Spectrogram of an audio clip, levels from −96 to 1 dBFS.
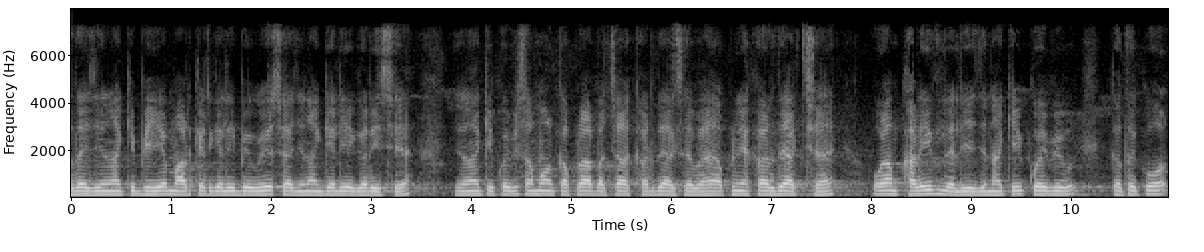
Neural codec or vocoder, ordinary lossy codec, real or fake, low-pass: none; AAC, 48 kbps; real; 7.2 kHz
